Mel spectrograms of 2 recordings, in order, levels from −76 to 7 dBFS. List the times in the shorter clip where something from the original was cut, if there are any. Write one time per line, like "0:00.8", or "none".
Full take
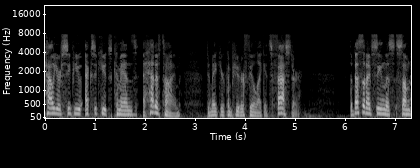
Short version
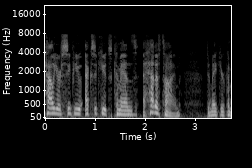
none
